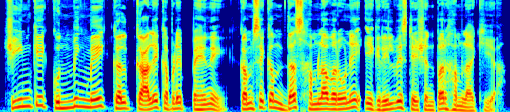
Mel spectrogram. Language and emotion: Hindi, neutral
